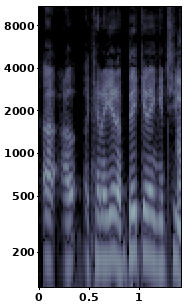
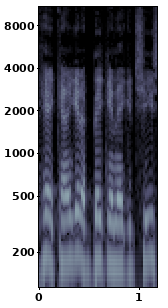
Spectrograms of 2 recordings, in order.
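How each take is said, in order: First: It is said flustered, imitating the deli lady. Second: It is said calmly in his own voice.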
